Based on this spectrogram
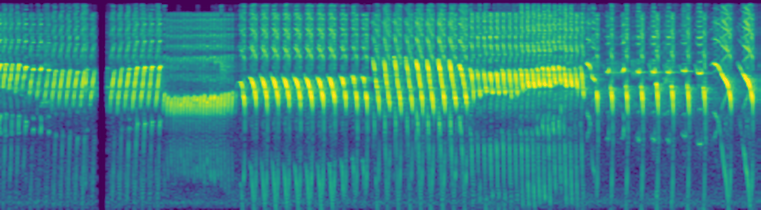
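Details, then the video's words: Local canary pouring out a rapid, dense, clear-voiced song: long rolling trills shifting in pitch, a brief harsh buzz, then fast repeated whistled notes rising and falling, with a brief dropout early on. "Kicau Kenari Lokal Tembakan speed rapat Suara Jernih"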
